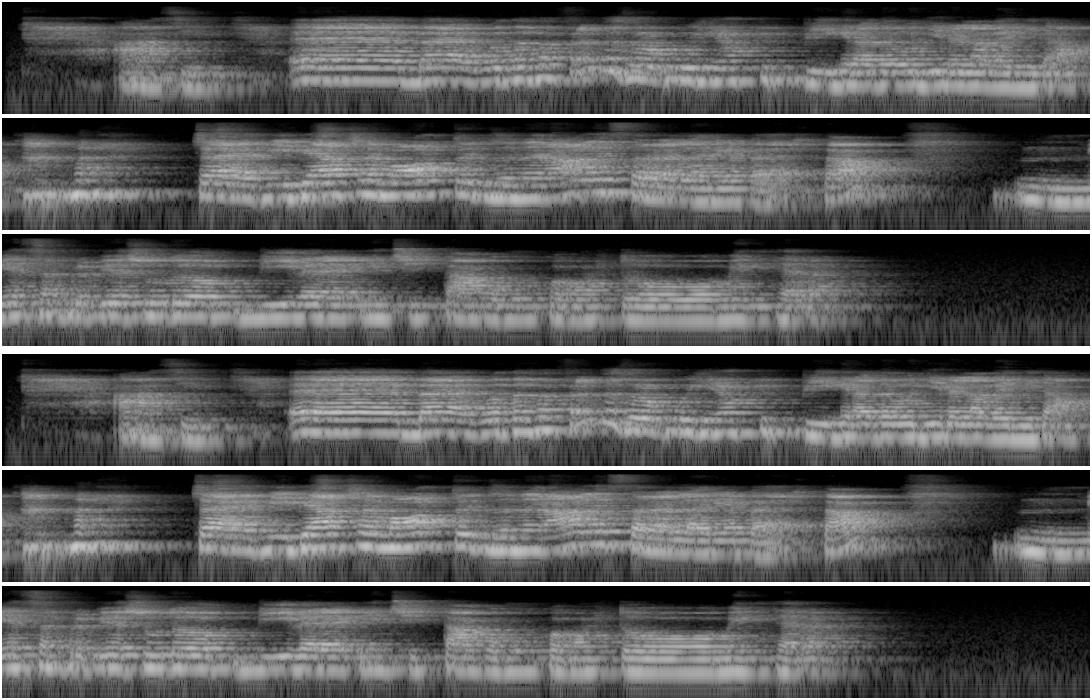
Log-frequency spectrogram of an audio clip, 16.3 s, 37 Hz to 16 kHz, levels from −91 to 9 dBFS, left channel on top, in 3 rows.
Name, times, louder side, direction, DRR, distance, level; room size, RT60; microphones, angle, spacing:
voice 1, 0.1-6.1 6.4-10.2 10.5-15.0, right 2 dB, 40° right, -3 dB, 0.4 m, -24 dB
3.3 x 2.1 x 4.2 m, 0.80 s
head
